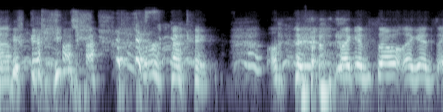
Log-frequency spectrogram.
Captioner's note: laughing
